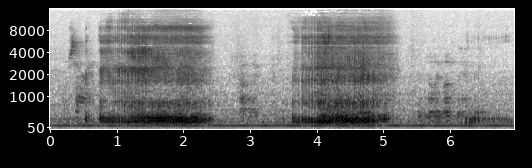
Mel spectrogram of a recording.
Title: Proof That My Dad Snores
